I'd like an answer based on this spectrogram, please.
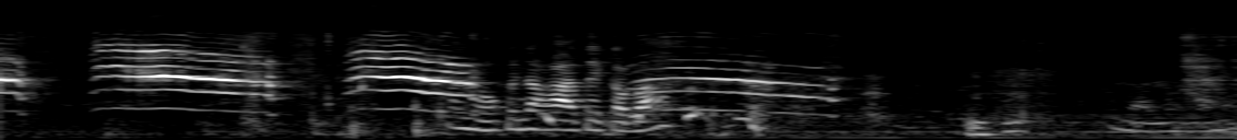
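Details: Cat during its first bath meows loudly three times in quick succession, each call long and slightly falling, followed by softer murmured sounds and a person's voice.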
